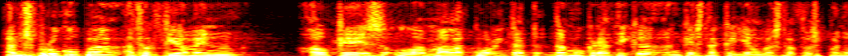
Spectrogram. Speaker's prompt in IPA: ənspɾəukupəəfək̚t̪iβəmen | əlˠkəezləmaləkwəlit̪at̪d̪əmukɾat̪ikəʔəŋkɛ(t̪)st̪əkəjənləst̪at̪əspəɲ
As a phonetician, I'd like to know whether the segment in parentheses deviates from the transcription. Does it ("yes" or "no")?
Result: yes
